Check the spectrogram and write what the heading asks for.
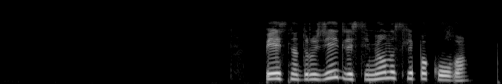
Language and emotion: Russian, neutral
